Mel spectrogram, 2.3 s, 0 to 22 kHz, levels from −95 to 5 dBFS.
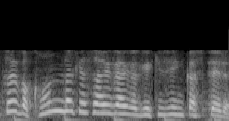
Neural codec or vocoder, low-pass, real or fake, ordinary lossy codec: none; 7.2 kHz; real; AAC, 16 kbps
